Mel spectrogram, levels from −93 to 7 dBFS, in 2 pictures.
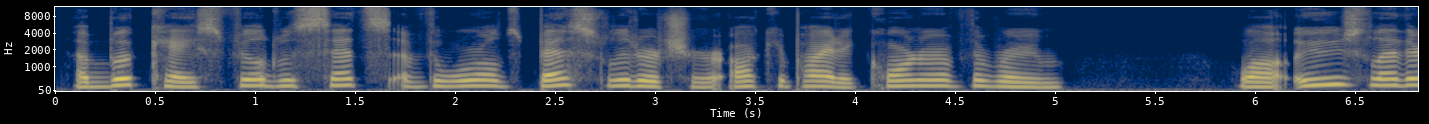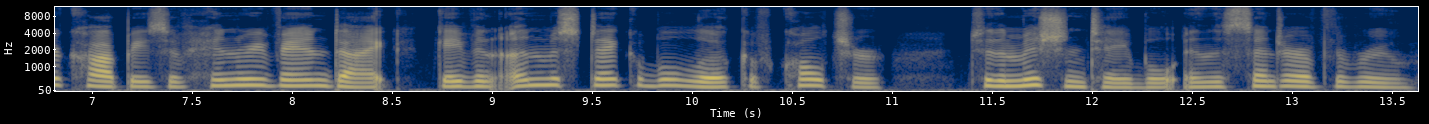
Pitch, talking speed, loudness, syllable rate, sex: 210 Hz, 175 wpm, -20 LUFS, 5.4 syllables/s, female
